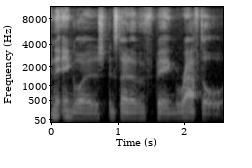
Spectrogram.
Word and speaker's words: Raftel: Raftel as, legit Raftel, they didn't pronounce it like, oh, you want to know how to get to Laugh Tale? I could tell you. It's like, no, it's Raftel, with an R.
